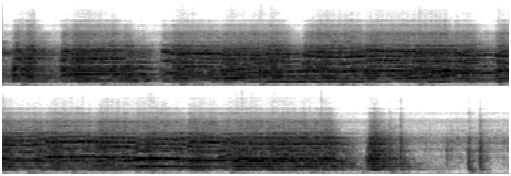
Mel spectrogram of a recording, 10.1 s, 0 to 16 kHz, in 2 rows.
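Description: Brass band playing a march from a 78 rpm shellac record on a portable wind-up gramophone, with a faint click about every 0.8 s, once per turn of the disc, from a glued-in repair in the record. The music ends about eight and a half seconds in, leaving quieter needle noise from the run-out.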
